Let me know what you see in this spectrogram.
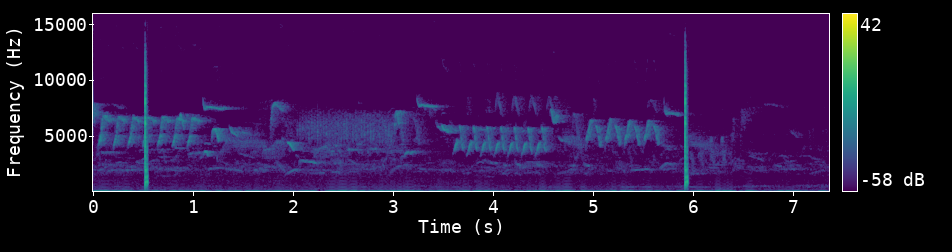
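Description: Faint bird chirping, quick runs of repeated high notes, with two sharp clicks about five seconds apart.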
